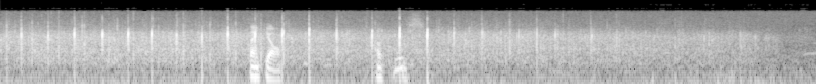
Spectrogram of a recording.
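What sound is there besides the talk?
audience applause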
